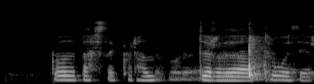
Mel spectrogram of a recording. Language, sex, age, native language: Icelandic, male, 12, Icelandic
